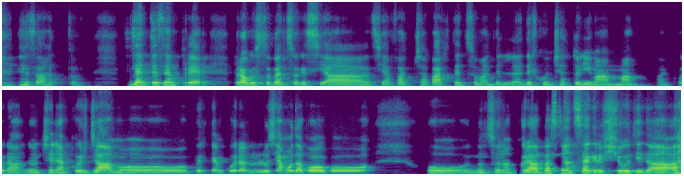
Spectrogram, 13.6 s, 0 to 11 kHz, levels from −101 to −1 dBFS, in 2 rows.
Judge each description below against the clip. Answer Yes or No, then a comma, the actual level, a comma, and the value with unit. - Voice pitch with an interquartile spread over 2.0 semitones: Yes, narrow, 2.4 semitones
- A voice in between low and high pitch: No, low, 130 Hz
